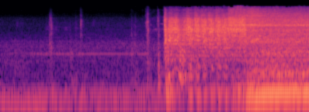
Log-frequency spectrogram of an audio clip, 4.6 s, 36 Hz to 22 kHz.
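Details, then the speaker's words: 1993 Chevy Silverado 4.3 V6, automatic, 2WD, after fuel pressure regulator replacement: starter cranks briefly and the engine catches into a steady, even idle; before repair the idle was all over the place. "before the engine was like the idle was all over the place so we are going to um start the engine and i believe we should be okay so let's do that"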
